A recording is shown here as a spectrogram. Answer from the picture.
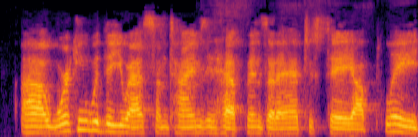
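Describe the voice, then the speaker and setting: A man with an Italian accent, moderate pace and ordinary pitch variation. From Italy (Rome). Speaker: community manager. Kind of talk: interview. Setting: Instagram live video call.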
